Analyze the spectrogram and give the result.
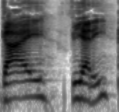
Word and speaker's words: Fieri: And he is friends with Guy Fieri.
